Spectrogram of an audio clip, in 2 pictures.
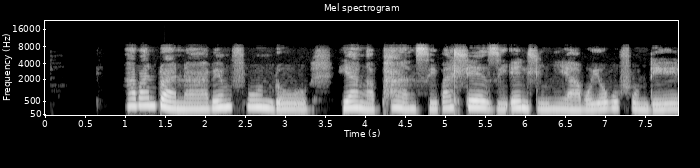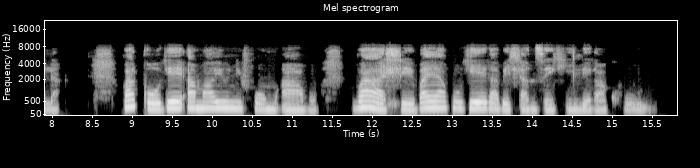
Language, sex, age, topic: North Ndebele, female, 50+, education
